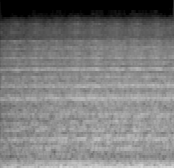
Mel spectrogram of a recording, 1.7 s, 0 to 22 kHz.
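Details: Titan IO-340 aircraft engine (180 hp, naturally aspirated, fuel-injected, high-compression four-cylinder, dual electronic ignition) on its first start: a steady low churning drone with an even pulse and no knocks, grinding or slipping, so the starter is cranking normally while oil pressure builds.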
